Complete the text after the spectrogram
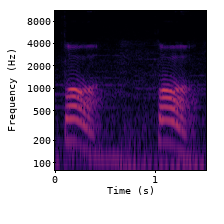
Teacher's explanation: tempat keluarnya di ujung lidah dengan pangkal gigi seri atas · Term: huruf to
